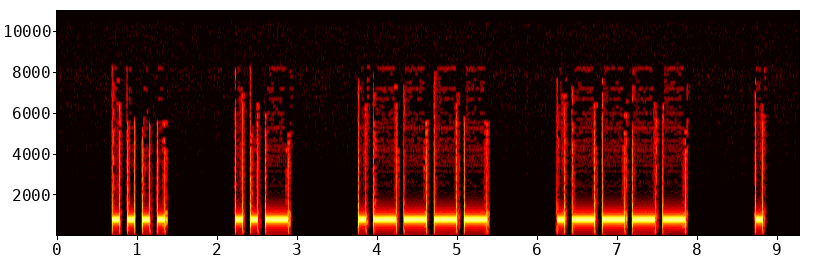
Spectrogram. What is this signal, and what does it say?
Morse code, heard as a keyed tone, about 13 wpm, spaced as for 7 wpm, 800 Hz. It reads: HU11E
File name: LEZIONI / 4 Q1 ws 12wpm 2129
